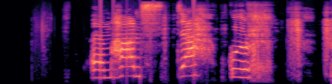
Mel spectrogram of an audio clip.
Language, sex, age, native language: Icelandic, female, 7, Icelandic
